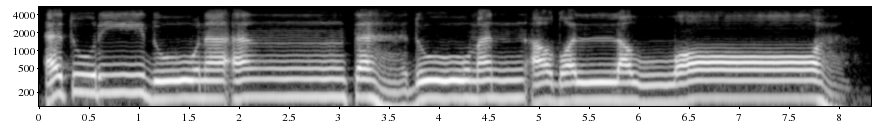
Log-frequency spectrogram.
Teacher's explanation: نقف بهاء ساكنة ثم مباشرة نضم الشفتين من غير صوت · Term: الإشمام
